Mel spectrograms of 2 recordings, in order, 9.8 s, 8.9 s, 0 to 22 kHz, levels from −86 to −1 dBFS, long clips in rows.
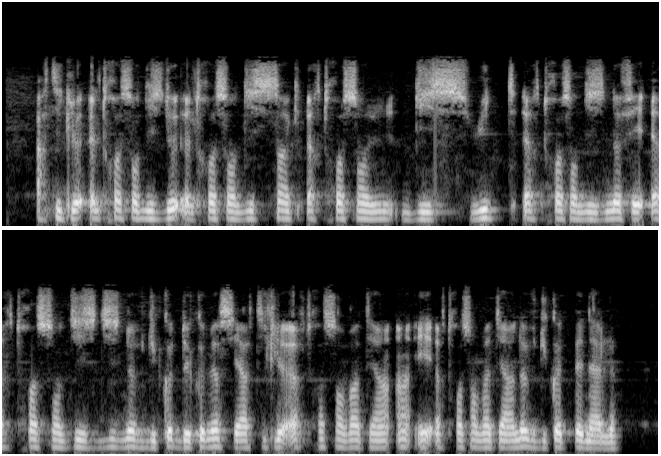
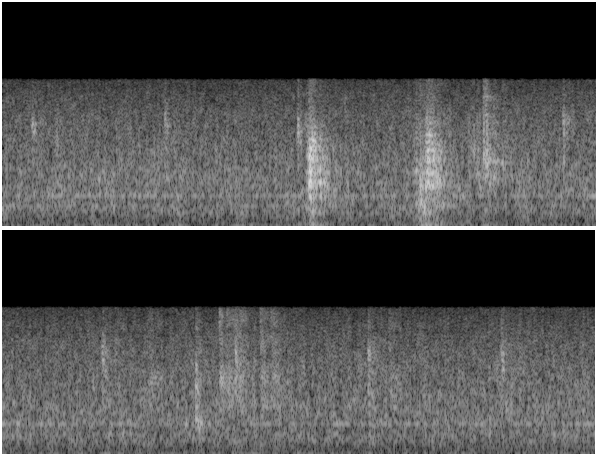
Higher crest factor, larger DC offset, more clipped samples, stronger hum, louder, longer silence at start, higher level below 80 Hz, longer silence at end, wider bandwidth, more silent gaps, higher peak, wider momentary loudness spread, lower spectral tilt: second, 14 dB vs 28 dB; neither; neither; neither; first, -16 LUFS vs -27 LUFS; first, 0.25 s vs 0 s; about the same, -56 dBFS vs -52 dBFS; first, 0.3 s vs 0 s; first, 8 kHz vs 5.4 kHz; neither; about the same, -2 dBFS vs 0 dBFS; second, 5 LU vs 13 LU; about the same, -4 dB/octave vs -4 dB/octave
